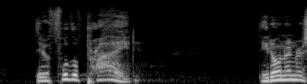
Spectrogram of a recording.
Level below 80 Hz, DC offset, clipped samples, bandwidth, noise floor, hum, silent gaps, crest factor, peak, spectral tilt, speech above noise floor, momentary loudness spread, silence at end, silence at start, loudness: -46 dBFS; under 0.1%; under 0.1%; 15.5 kHz; -69 dBFS; none; none; 18 dB; -4 dBFS; -6.5 dB/octave; 50 dB; 11 LU; 0 s; 0.35 s; -21 LUFS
